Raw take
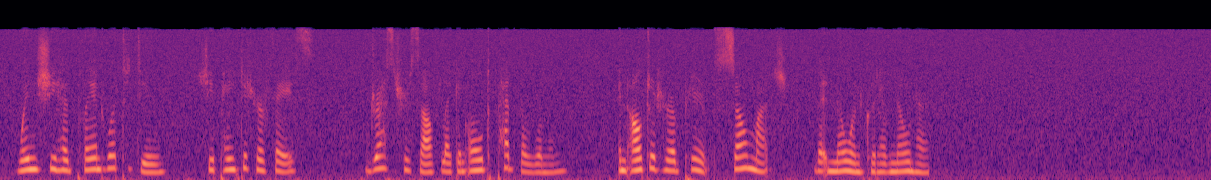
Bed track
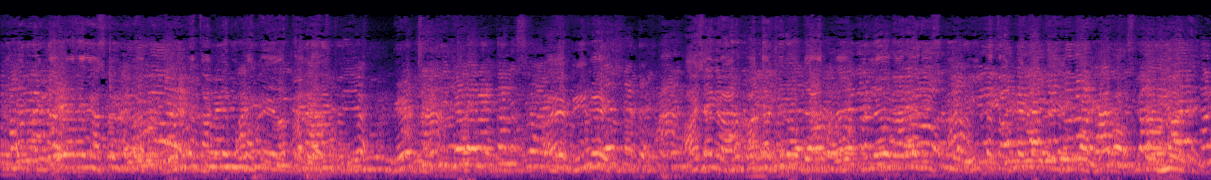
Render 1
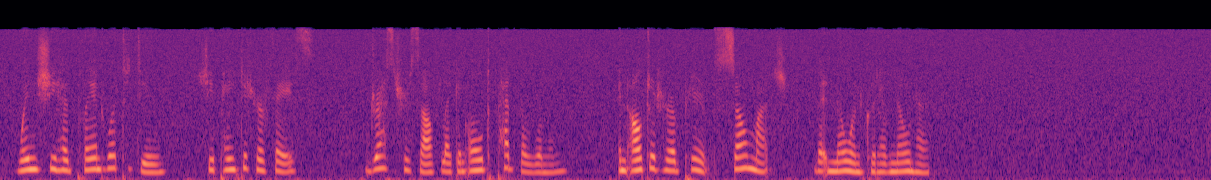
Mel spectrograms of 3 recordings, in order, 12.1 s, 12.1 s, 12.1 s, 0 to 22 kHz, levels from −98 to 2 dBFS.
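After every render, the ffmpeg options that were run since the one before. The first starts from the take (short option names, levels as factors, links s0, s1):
-af "bandreject=f=50:t=h:w=4,bandreject=f=100:t=h:w=4,bandreject=f=150:t=h:w=4"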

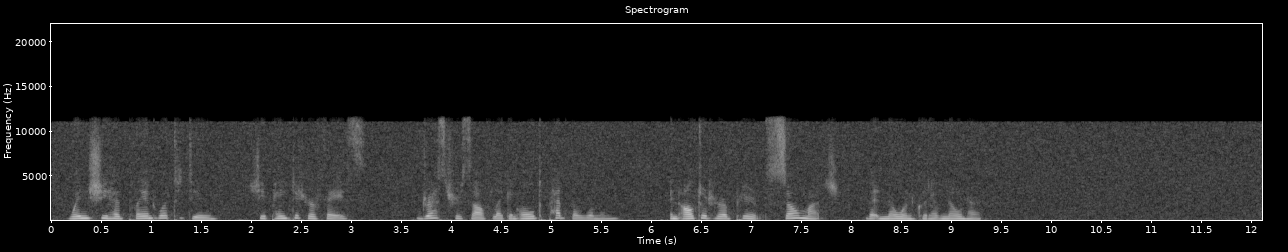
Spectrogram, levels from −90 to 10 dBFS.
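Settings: -af "afftdn=nr=7:nf=-43"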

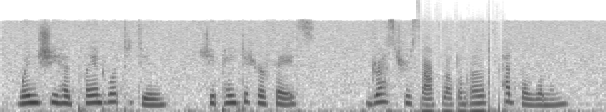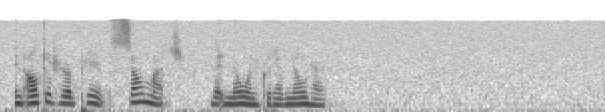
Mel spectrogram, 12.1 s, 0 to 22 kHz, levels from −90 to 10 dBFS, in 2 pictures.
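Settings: -filter_complex "[0:a]asettb=1/sr,asplit=3[s0][s1][s2];[s0]atrim=end=4.154[s3];[s1]atrim=start=4.15:end=5.04,asetpts=PTS-STARTPTS,afade=t=in:d=0.004:c=qsin,afade=t=out:st=0.886:d=0.004:c=qsin,aeval=exprs='max(val(0),0)':c=same[s4];[s2]atrim=start=5.036[s5];[s3][s4]acrossfade=d=0.004:c1=hsin:c2=qsin[s6];[s6][s5]acrossfade=d=0.004:c1=qsin:c2=hsin"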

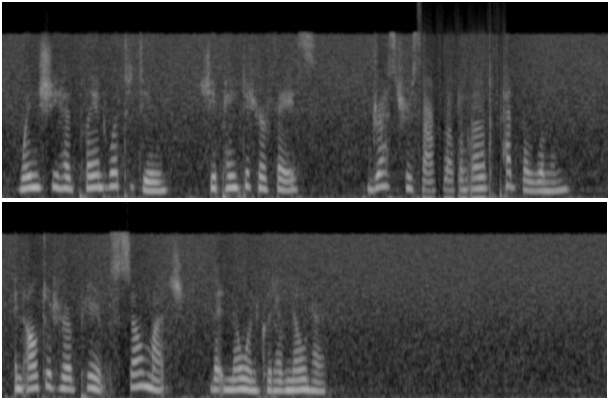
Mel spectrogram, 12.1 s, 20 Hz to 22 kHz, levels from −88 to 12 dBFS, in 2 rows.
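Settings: -filter_complex "[0:a]acrossover=split=2000[s0][s1];[s1]acontrast=71[s2];[s0][s2]amix=inputs=2:normalize=0,alimiter=limit=0.178:level=0:latency=1:release=386"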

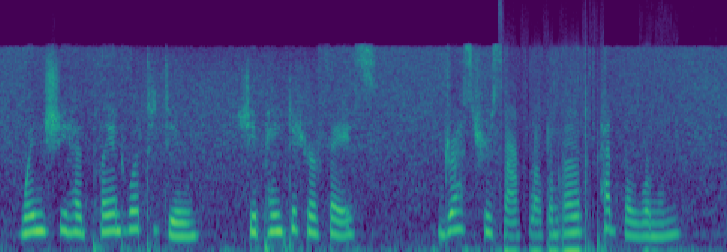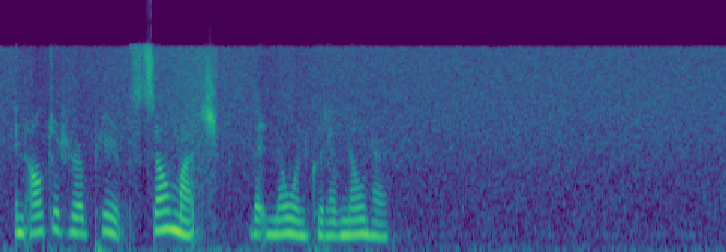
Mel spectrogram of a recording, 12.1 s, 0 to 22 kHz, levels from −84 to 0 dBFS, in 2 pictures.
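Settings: -filter_complex "[0:a]asettb=1/sr,asplit=3[s0][s1][s2];[s0]atrim=end=1.104[s3];[s1]atrim=start=1.1:end=2.65,asetpts=PTS-STARTPTS,afade=t=in:d=0.004:c=qsin,afade=t=out:st=1.546:d=0.004:c=qsin,lowpass=7700[s4];[s2]atrim=start=2.646[s5];[s3][s4]acrossfade=d=0.004:c1=hsin:c2=qsin[s6];[s6][s5]acrossfade=d=0.004:c1=qsin:c2=hsin,asettb=1/sr,asplit=3[s7][s8][s9];[s7]atrim=end=5.324[s10];[s8]atrim=start=5.32:end=6.14,asetpts=PTS-STARTPTS,afade=t=in:d=0.004:c=qsin,afade=t=out:st=0.816:d=0.004:c=qsin,aeval=exprs='clip(val(0),-1,0.0188)':c=same[s11];[s9]atrim=start=6.136[s12];[s10][s11]acrossfade=d=0.004:c1=hsin:c2=qsin[s13];[s13][s12]acrossfade=d=0.004:c1=qsin:c2=hsin,asettb=1/sr,asplit=3[s14][s15][s16];[s14]atrim=end=7.284[s17];[s15]atrim=start=7.28:end=7.87,asetpts=PTS-STARTPTS,afade=t=in:d=0.004:c=qsin,afade=t=out:st=0.586:d=0.004:c=qsin,acontrast=58[s18];[s16]atrim=start=7.866[s19];[s17][s18]acrossfade=d=0.004:c1=hsin:c2=qsin[s20];[s20][s19]acrossfade=d=0.004:c1=qsin:c2=hsin"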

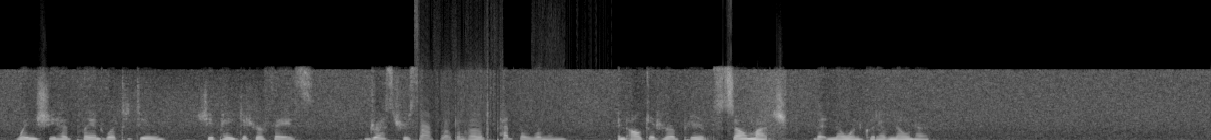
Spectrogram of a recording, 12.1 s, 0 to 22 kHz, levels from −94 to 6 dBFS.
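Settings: -af "volume=0.75"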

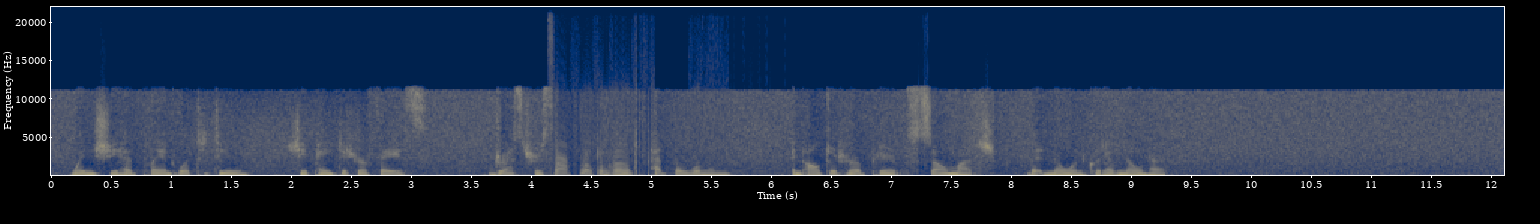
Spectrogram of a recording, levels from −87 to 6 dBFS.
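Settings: -filter_complex "[0:a]alimiter=limit=0.106:level=0:latency=1:release=329,acrossover=split=220|3000[s0][s1][s2];[s1]acompressor=threshold=0.0224:ratio=6[s3];[s0][s3][s2]amix=inputs=3:normalize=0"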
